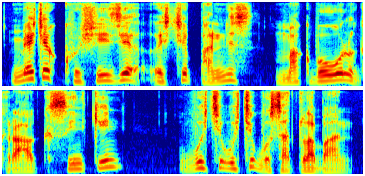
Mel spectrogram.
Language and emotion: Kashmiri, happy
